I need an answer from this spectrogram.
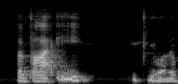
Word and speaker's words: Hawaii: It's all Hawaii. Havaii, if you want to pronounce it correctly.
